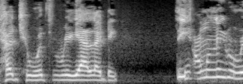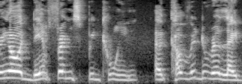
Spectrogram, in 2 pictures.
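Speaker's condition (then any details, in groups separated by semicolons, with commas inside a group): Cerebral palsy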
